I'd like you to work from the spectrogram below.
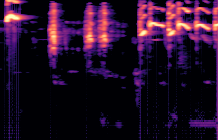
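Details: Male Asian glossy starling singing actively, composing its song: a high downward whistle, then raspy chattering notes, then a run of metallic whistles dipping and rising, closing with quick bright chips.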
